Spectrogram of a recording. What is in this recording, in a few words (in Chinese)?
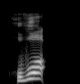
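"湖泊", Chinese; HSK6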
